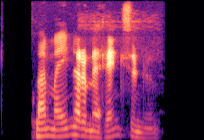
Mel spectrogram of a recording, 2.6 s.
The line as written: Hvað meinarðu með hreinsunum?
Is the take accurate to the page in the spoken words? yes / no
yes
